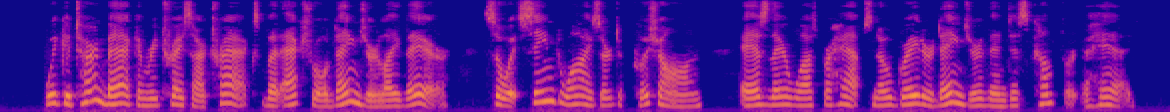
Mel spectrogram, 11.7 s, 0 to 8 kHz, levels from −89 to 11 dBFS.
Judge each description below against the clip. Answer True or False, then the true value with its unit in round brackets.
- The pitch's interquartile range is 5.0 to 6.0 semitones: False (3.9 semitones)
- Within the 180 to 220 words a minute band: False (155 wpm)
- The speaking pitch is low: False (200 Hz)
